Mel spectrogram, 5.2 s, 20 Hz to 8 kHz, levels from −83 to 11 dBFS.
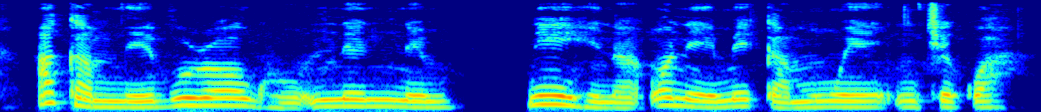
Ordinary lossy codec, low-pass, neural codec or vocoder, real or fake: Opus, 64 kbps; 7.2 kHz; none; real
